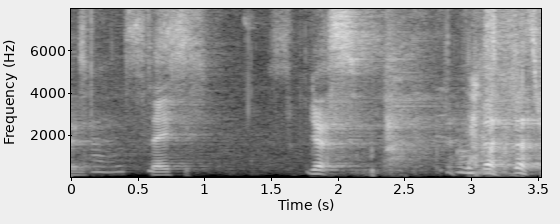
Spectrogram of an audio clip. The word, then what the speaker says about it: Cēsis: Cēsis.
